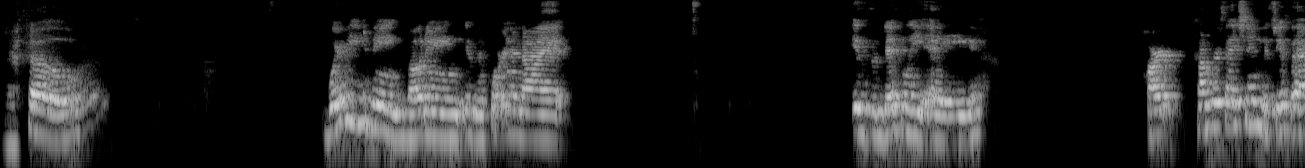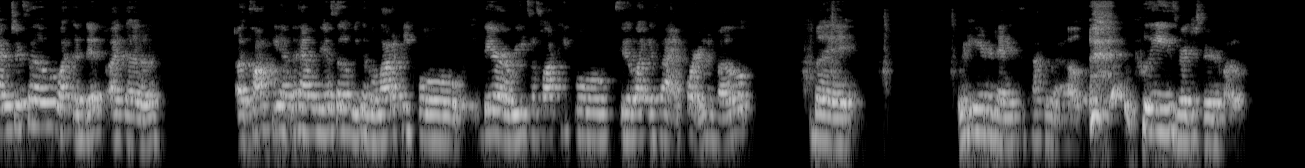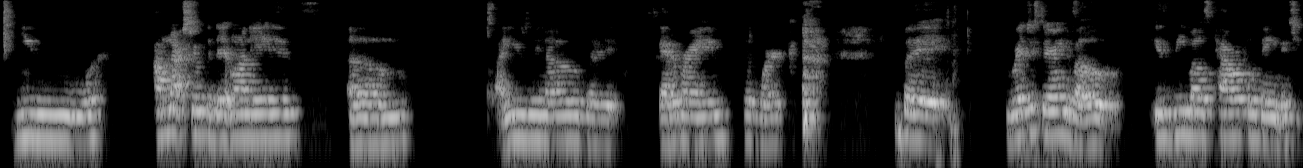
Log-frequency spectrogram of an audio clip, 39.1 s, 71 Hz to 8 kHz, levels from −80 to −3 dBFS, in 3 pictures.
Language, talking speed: English, 140 wpm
